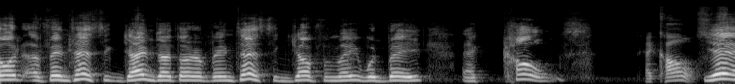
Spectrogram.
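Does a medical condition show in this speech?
Yes: cerebral palsy.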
